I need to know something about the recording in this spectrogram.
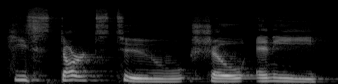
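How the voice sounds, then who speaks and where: Male podcast host, slightly high voice, unhurried and halting, thinking through films aloud in casual conversation. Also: a little mellow. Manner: halting, circling back to rephrase. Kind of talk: casual film discussion.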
